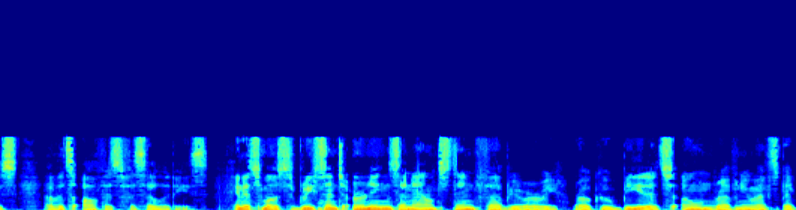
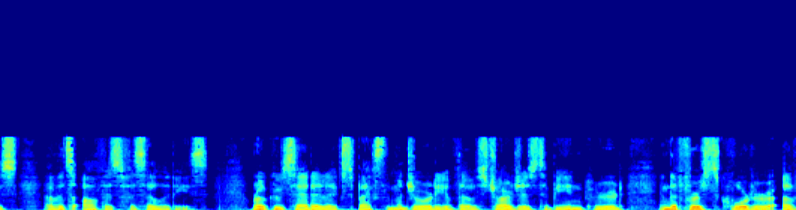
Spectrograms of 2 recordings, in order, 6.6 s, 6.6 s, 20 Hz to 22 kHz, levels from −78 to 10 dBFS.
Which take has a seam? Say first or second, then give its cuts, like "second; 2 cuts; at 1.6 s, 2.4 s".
first; 2 cuts; at 1.9 s, 4.6 s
